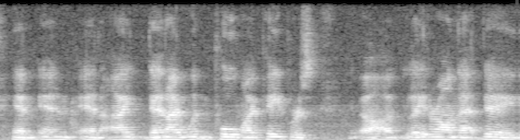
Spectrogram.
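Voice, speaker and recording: Amid noticeable background noise and audible room echo, a man at a medium pitch talks at a fairly slow pace in a monotone, flat way. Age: 60s. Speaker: city council member. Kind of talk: interview. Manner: halting, many repeated words.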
